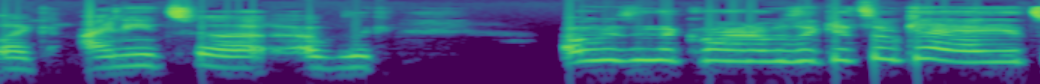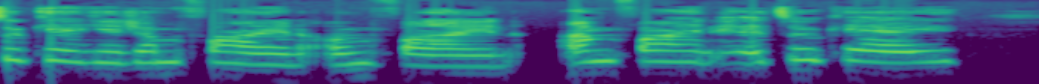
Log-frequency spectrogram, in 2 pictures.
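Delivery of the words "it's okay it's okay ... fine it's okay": put-on slow, tearful, soothing voice through sobs. Retelling comforting their concerned dog gage in the car, imitating themself crying. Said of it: "I just started crying like a little too".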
